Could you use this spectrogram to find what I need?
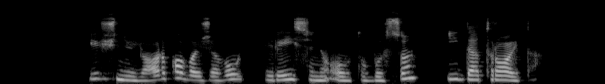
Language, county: Lithuanian, Vilnius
